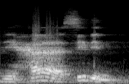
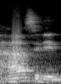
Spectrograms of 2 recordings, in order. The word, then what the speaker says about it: حاسد: شر حاسد إذا حسد এখানে আমরা যে ভুলটি করি ومن شر حاسد অনেকে হাসিদিন পড়ি এটি ভুল হবে হাসিদিন ومن شر حاسد إذا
